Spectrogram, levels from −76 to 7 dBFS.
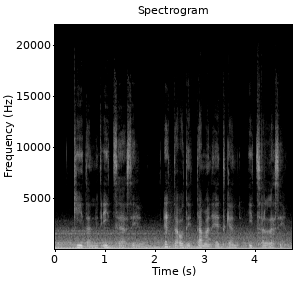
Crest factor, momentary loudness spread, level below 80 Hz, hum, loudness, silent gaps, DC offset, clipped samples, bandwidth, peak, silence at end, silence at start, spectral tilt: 16 dB; 5 LU; -20 dBFS; none; -17 LUFS; none; under 0.1%; under 0.1%; 13 kHz; 0 dBFS; 0 s; 0 s; -6 dB/octave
